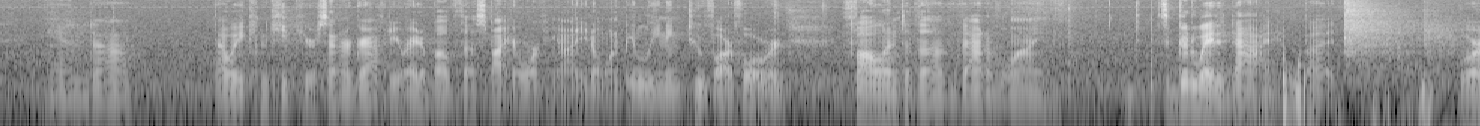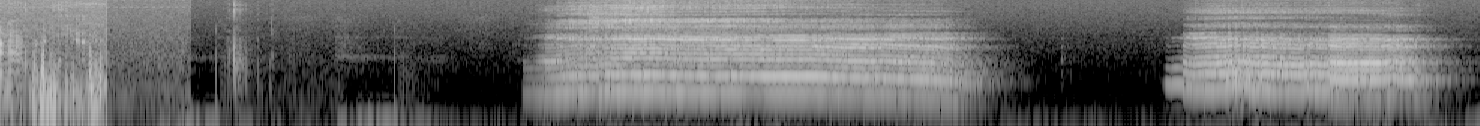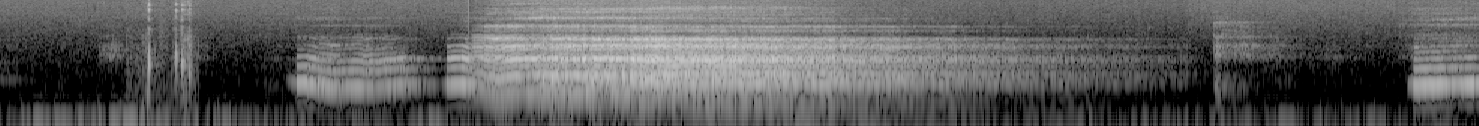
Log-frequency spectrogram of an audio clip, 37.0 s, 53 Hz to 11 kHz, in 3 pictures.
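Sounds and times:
voice holding long notes: 0:16.7 - 0:20.7, 0:22.0 - 0:24.6, 0:27.1 - 0:34.6.

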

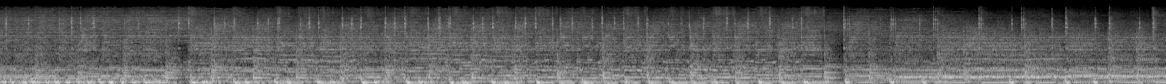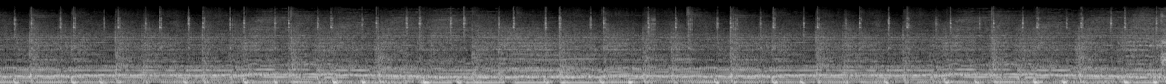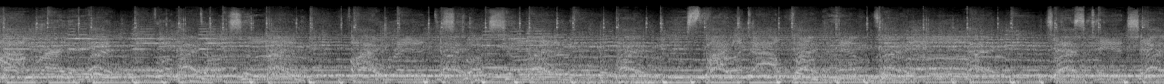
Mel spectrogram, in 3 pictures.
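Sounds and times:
punk rock song: 0:00.0 - 0:34.9.

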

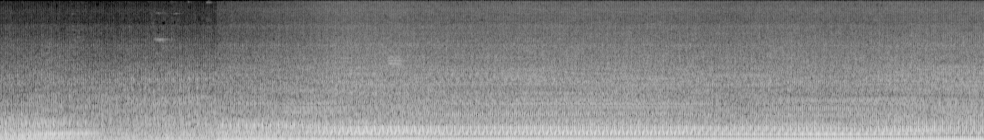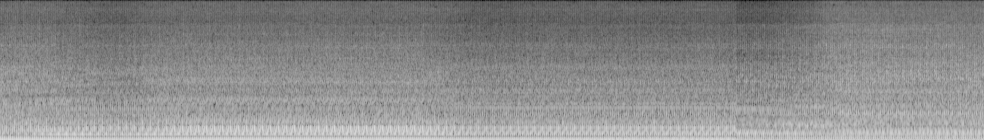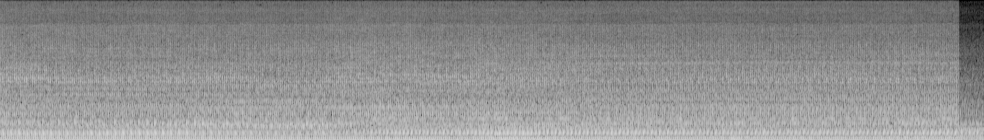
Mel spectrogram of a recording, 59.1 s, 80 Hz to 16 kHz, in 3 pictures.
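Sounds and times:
truck engine idling: 0:00.0 - 0:59.0.

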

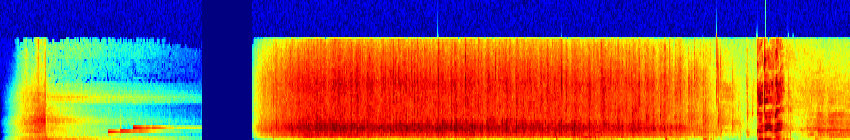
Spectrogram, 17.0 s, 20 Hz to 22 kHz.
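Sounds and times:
large audience applauding: 0:05.1 - 0:15.7.

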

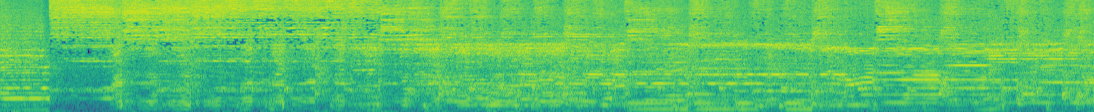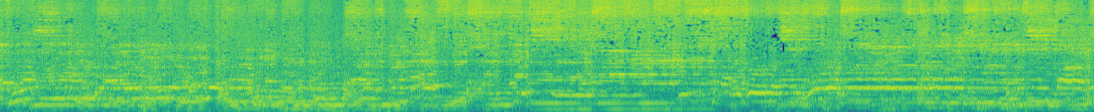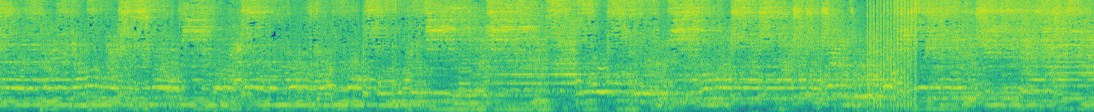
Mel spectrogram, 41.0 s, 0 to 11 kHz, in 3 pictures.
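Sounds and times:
drum kit with crashing cymbals: 0:00.0 - 0:41.0
electric guitar: 0:00.0 - 0:41.0.

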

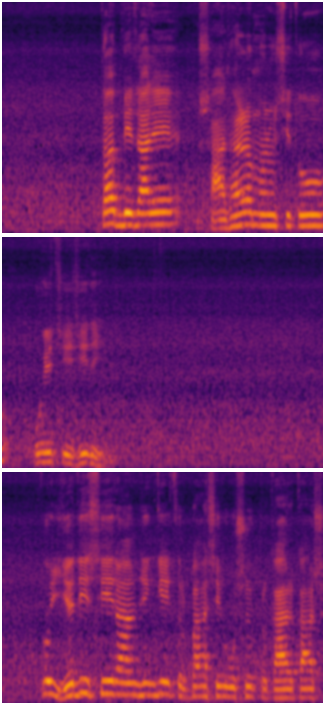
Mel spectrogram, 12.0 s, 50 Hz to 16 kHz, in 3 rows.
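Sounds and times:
room background hiss: 0:00.0 - 0:12.0.

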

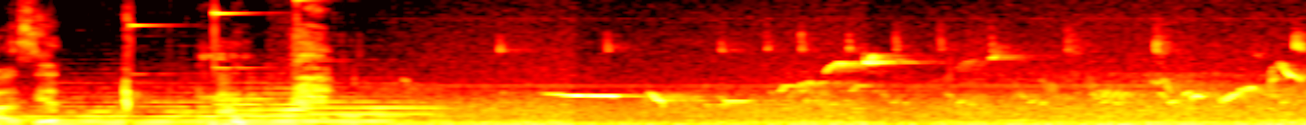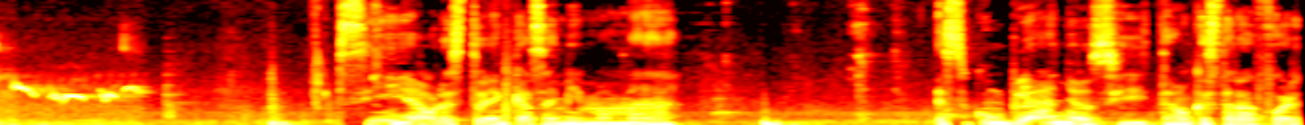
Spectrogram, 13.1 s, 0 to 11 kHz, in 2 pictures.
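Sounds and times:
outdoor ambience hiss: 0:00.0 - 0:13.0
birds chirping: 0:01.0 - 0:07.4.

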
